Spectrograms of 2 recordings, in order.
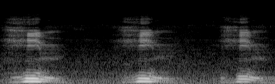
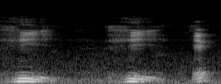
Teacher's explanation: didekatkan pita suaranya, jangan sampai rapat. Kalau rapat dia jadi huruf hamzah, dikasih celah sedikit, dari sana keluar huruf H.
